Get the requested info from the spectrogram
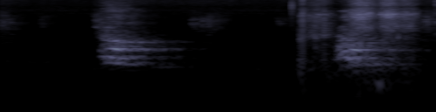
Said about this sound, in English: And sorry that you're hearing my dog in the background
